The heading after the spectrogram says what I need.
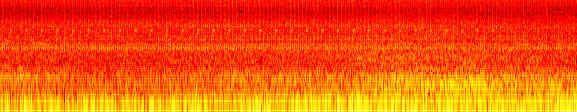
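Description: Uneven idle with a low, lumpy beat that stumbles now and then instead of running smooth, like a cylinder dropping out.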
